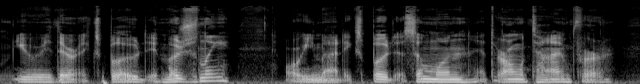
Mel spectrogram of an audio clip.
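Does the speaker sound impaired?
Yes: multiple sclerosis; cannot do some things; working out four times a week for weight control, core and balance; slurred words, talking pretty low.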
